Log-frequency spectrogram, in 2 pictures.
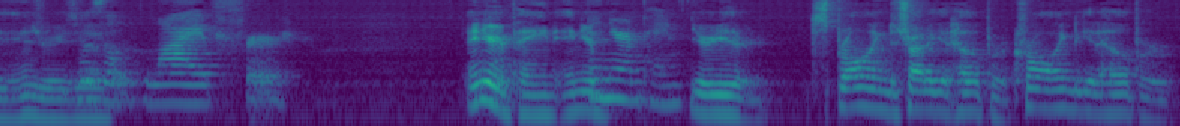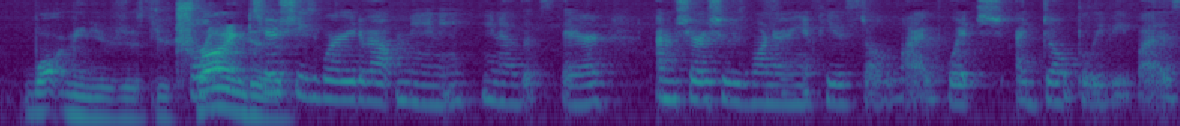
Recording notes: We record in our office, so we do pick up some background sound from the house and we did order some new equipment to help improve sound.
